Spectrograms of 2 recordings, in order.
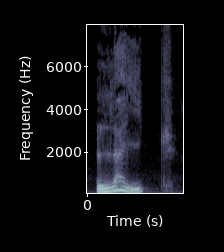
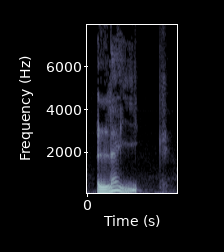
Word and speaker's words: laïque: Second example, laïque, laïque.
